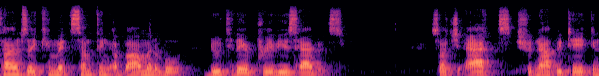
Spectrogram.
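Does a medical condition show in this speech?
No.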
